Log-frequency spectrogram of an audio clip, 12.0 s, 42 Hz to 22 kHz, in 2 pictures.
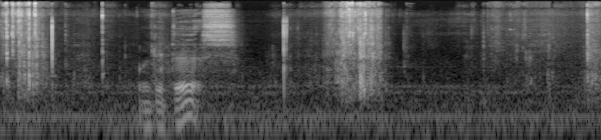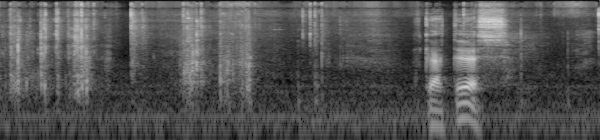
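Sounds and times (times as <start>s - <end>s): low electrical hum: 0.0s - 12.0s
rustling and crinkling handling: 2.9s - 9.4s.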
